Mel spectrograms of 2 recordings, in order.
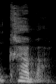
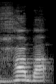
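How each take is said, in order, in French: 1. Le mot commence par un son K. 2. Le mot commence par un son H. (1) "le son du K" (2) "le son du H"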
